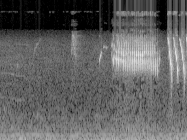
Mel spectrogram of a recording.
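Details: Singing canary, a lively trilling bird used to train young canaries, gives a few thin high chirps, then a dense buzzy roll held for about a second, followed by several quick sharp descending notes.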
